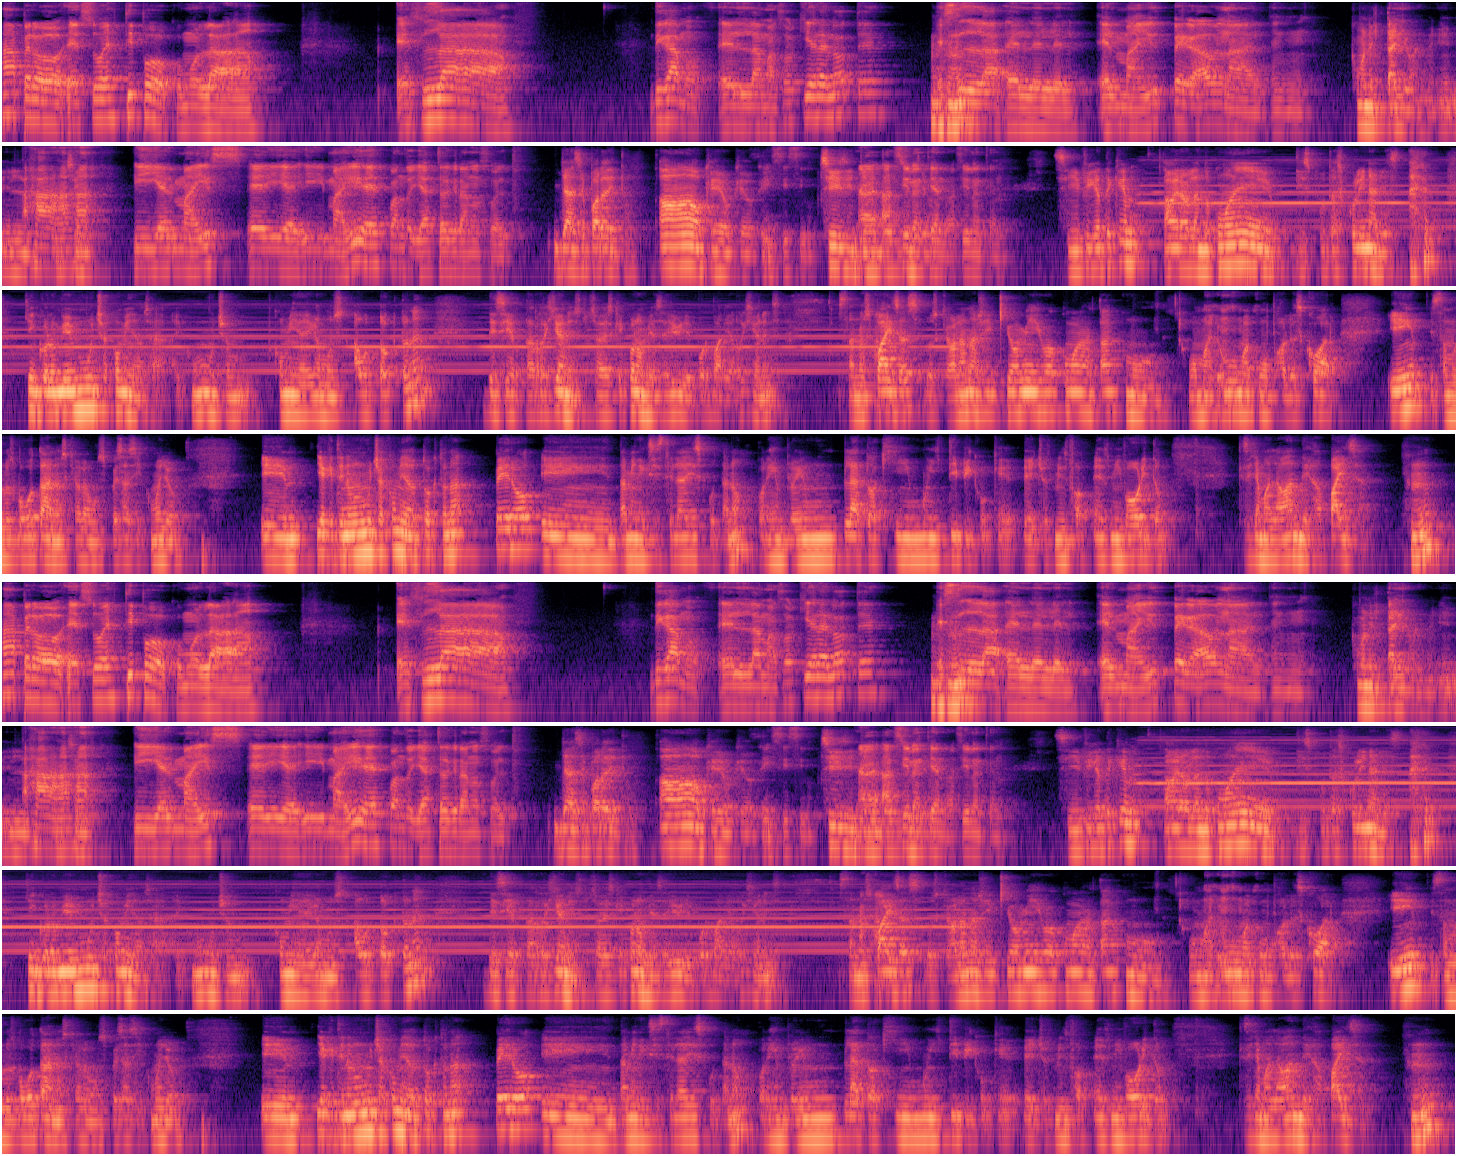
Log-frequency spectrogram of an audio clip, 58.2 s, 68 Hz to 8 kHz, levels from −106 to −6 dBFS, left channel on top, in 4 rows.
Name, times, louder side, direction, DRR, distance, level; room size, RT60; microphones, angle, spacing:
voice 1, 0.0-2.5 3.0-3.2 3.9-5.2 6.5-8.8 9.3-13.1 13.9-14.0 14.7-15.5 15.9-19.7 22.1-22.6 23.1-24.6 37.6-37.9 41.1-41.6, right 1 dB, 5° right, 4 dB, 0.5 m, -34 dB
voice 2, 9.3-9.7 13.5-14.9 15.3-15.4 20.1-20.9 21.1-22.3 22.7-23.8 25.1-25.9 26.1-31.5 31.8-40.7 40.9-45.9 46.2-48.3 48.6-57.3 57.6-57.9, left 2 dB, 70° left, 5 dB, 0.9 m, -33 dB
Wind instrument woodwind instrument, 25.8-39.0, right 4 dB, 40° right, 1.1 m, -39 dB
7.8 x 3.4 x 6.1 m, 0.67 s
head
